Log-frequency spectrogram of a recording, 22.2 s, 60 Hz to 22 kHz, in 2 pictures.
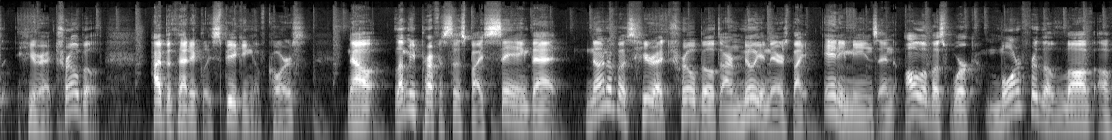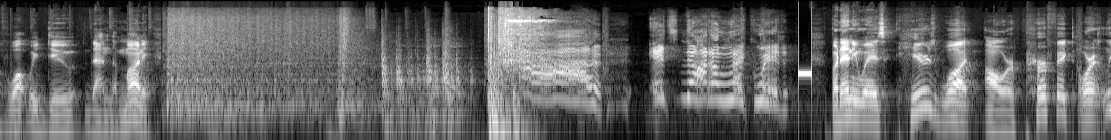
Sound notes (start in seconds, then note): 12.7 drum roll; 14.6 diving board bouncing; 15.6 crash landing; 16.7 coins clinking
